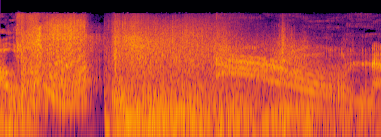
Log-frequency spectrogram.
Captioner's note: perfectly harmless explosion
